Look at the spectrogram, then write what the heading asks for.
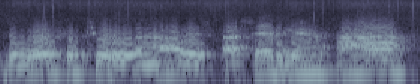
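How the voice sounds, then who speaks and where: An older man with a bright, forceful voice works through vocabulary with a language speaker. He repeats each word back slowly, checking the sound, and asks simple questions about how to say things. A faint hiss sits under the old recording. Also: mid-range voice, steady tone, poor audio. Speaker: interviewer learning native words. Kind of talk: word elicitation session.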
